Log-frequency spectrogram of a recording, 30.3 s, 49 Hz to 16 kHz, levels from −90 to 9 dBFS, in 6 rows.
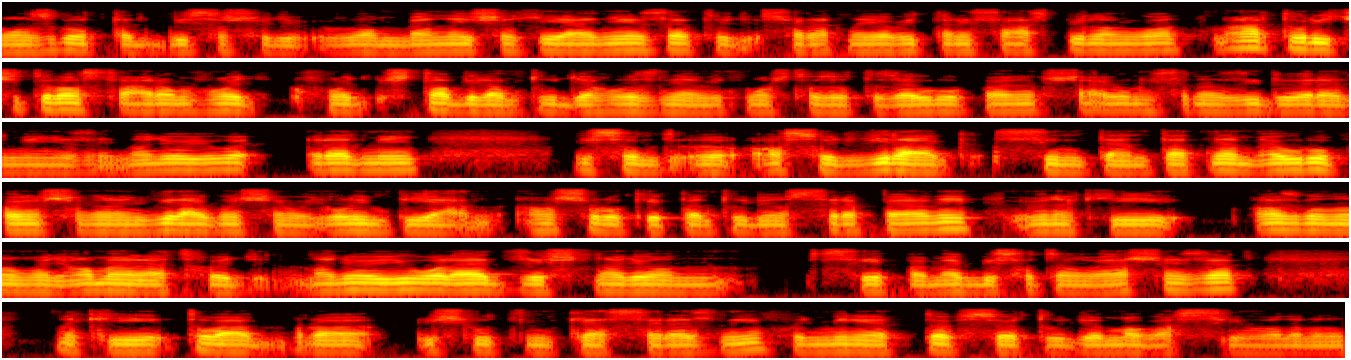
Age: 40-59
